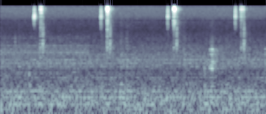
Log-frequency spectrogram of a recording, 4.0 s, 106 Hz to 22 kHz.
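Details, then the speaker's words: Neotec NT-2701 27-inch arcade monitor chassis at power-on: sharp single ticks about once a second over a faint hum, cycling on a failed horizontal output transistor; power supply, caps and flyback ruled out, C450 suspected shorted. "one two three and it's ticking okay this is what it was doing before"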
